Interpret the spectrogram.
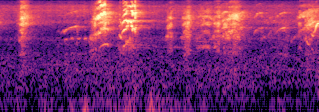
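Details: Wild rosella in Australia giving short, high chirps and thin whistled notes at irregular intervals, roughly two per second, with a few louder bursts near the middle, over quiet outdoor background.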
